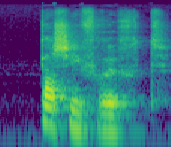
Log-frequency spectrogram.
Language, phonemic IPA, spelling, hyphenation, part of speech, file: Dutch, /ˈpɑ.siˌvrʏxt/, passievrucht, pas‧sie‧vrucht, noun, Nl-passievrucht.ogg
- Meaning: a passion fruit, fruit of a plant of the genus Passiflora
